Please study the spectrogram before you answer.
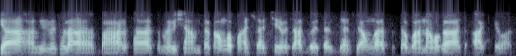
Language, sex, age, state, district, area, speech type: Hindi, male, 30-45, Madhya Pradesh, Harda, urban, conversation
